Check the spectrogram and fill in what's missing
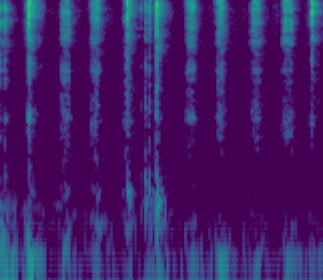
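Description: Tailoring scissors snip through a traditional jacket's canvas inlay in a steady series of about eleven crisp, close cuts, evenly spaced, with no talking.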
